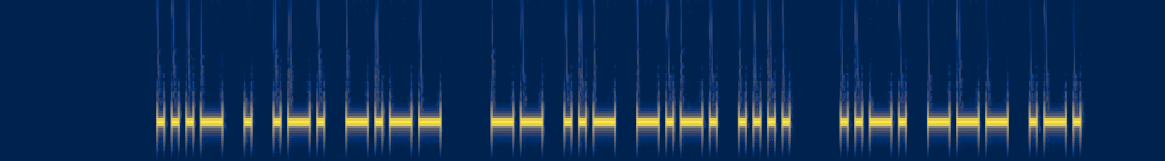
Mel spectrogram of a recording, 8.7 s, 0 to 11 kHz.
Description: Morse code, heard as a keyed tone, about 23 wpm, 700 Hz. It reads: VERY MUCH FOR
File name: practice / 22wpm / Build A Phrase - 5-Word Phrases - 22wpm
